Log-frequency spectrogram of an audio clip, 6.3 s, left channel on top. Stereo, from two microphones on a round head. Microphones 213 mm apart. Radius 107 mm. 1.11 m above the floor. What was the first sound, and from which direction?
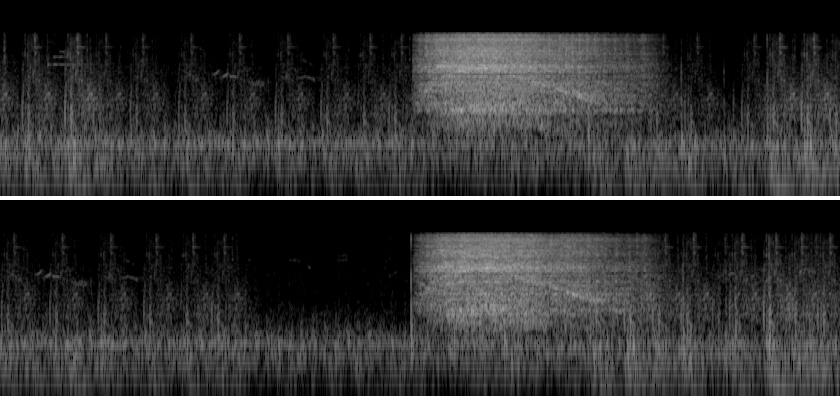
Sawing, 55° left (ahead or behind).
